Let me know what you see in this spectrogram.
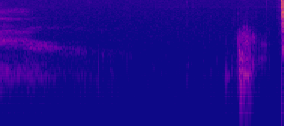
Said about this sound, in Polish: Jedziemy dalej, łyk kawy.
